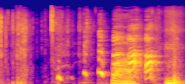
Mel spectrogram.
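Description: Crinkly rustling of chocolate wrappers in short, scratchy bursts, followed by a few seconds of giggling laughter over the crackle.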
